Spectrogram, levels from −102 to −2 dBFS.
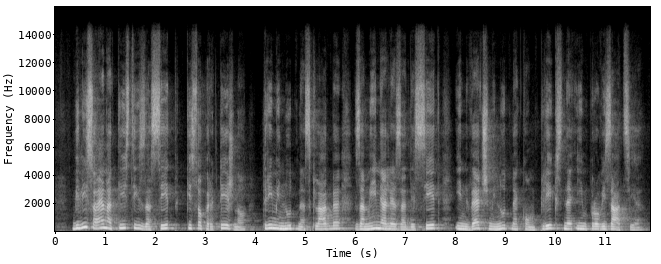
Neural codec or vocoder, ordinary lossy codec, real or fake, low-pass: vocoder, 44.1 kHz, 128 mel bands, Pupu-Vocoder; none; fake; 14.4 kHz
